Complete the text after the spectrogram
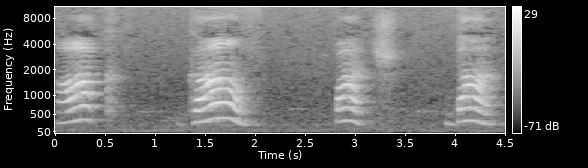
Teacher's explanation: जब अ के ऊपर चंद्र आ जाता है तब हम उसे कहते हैं अनुनासिक। इसे नाक और गले दोनों से बोला जाता है। नाक से भी और गले से भी इसका साउंड निकलता है।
